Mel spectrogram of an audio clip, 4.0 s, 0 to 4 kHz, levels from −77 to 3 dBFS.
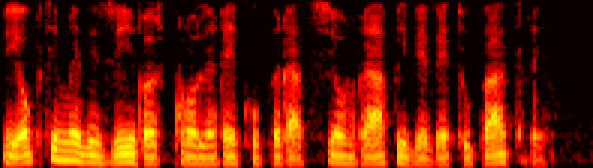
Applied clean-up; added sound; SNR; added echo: none; none; none; none.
